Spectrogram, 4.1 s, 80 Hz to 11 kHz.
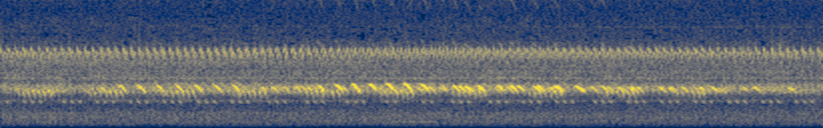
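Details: Several crickets, bell crickets among them, sing in Narita, Chiba Prefecture, Japan, recorded with a TASCAM Portacapture X8. Fast, bright chirp pulses swell and fade over a continuous high insect drone.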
